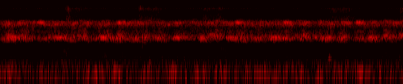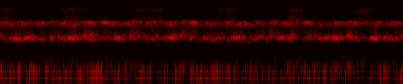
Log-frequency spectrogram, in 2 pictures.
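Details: Rice field frogs calling at night as a bedtime sound: a dense, steady chorus of trilling, droning tones, with louder harsh croaks pulsing through roughly every second and no other clear sounds.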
